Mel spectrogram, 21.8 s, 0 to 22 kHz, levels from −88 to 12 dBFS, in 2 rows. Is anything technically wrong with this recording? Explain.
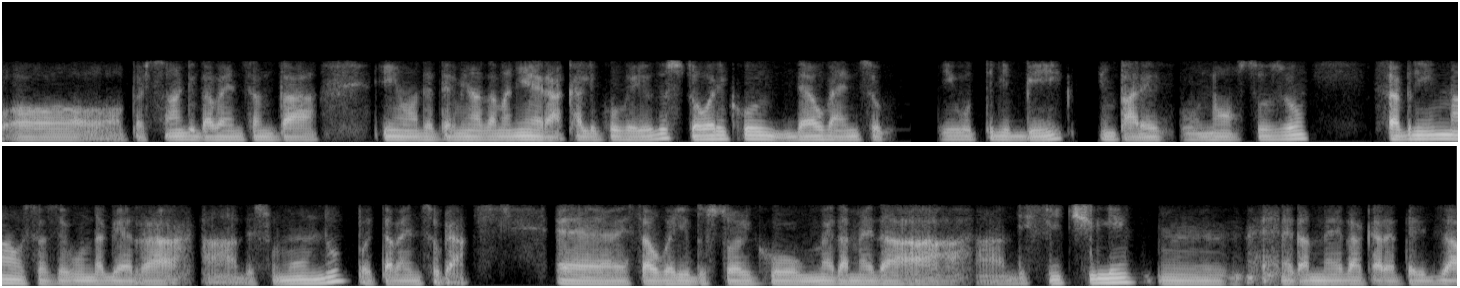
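Yes. The speech throughout sounds band-limited and plainly buzzy, with nothing above 4 kHz: an AMR narrowband mobile codec at 10.2 kbps models the voice from sparse pulses.

Lost AMR speech frames cause drawn-out, fading dropouts at 6.60–7.07 s, 8.68–9.06 s, 12.22–12.64 s and 18.08–18.25 s, plus scattered warbly gaps from 20.06 to 20.54 s. The decoder repeats the last good settings with falling gain.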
